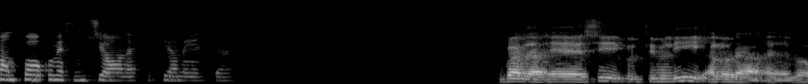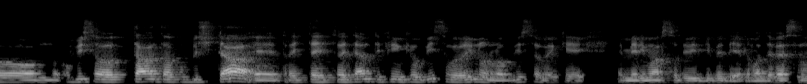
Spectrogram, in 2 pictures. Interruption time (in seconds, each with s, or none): none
